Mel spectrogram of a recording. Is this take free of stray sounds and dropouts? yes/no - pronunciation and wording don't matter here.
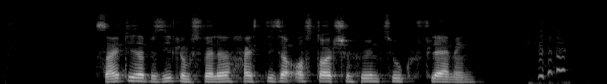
no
